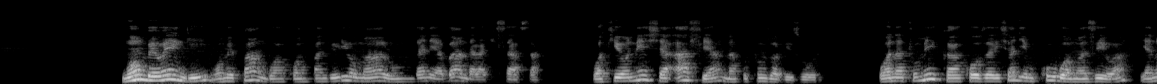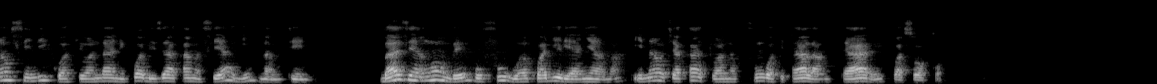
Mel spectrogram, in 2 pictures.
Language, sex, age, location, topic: Swahili, male, 25-35, Dar es Salaam, agriculture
